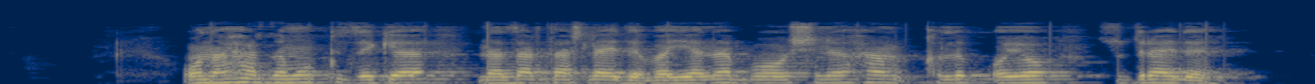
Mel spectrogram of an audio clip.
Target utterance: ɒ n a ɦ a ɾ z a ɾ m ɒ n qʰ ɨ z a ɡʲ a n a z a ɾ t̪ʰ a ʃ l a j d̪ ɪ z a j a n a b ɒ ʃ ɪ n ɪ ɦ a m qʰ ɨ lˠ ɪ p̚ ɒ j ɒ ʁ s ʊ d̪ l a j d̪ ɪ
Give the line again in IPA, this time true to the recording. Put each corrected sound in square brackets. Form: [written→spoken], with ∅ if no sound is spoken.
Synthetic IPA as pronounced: ɒ n a ɦ a ɾ z a [ɾ→∅] m ɒ n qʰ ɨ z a ɡʲ a n a z a ɾ t̪ʰ a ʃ l a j d̪ ɪ [z→v] a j a n a b ɒ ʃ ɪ n ɪ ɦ a m qʰ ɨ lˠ ɪ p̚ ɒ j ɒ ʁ s ʊ d̪ [l→ɾ] a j d̪ ɪ

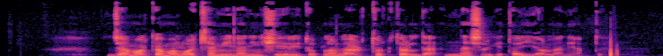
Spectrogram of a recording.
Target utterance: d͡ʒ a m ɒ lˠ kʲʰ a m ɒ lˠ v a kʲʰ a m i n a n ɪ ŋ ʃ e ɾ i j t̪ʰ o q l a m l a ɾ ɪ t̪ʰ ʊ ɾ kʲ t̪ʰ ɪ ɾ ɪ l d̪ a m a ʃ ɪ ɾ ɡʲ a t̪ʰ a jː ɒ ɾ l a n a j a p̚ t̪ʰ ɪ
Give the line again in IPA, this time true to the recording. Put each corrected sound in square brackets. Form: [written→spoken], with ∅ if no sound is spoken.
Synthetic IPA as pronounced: d͡ʒ a m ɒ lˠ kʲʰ a m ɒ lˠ v a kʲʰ a m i n a n ɪ ŋ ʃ e ɾ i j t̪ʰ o [q→p] l a m l a ɾ ɪ t̪ʰ ʊ ɾ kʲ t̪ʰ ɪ ɾ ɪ l d̪ a [m→n] a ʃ ɪ ɾ ɡʲ a t̪ʰ a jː ɒ ɾ l a n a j a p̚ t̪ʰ ɪ

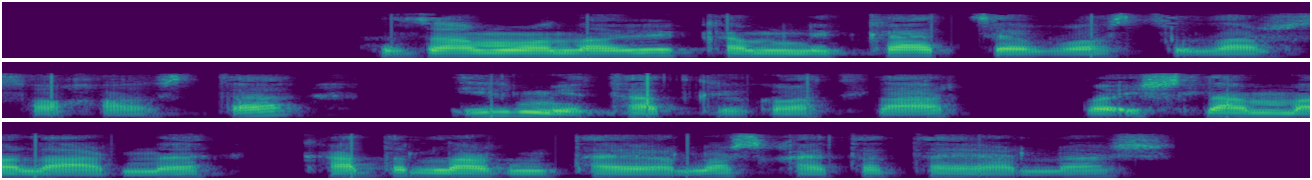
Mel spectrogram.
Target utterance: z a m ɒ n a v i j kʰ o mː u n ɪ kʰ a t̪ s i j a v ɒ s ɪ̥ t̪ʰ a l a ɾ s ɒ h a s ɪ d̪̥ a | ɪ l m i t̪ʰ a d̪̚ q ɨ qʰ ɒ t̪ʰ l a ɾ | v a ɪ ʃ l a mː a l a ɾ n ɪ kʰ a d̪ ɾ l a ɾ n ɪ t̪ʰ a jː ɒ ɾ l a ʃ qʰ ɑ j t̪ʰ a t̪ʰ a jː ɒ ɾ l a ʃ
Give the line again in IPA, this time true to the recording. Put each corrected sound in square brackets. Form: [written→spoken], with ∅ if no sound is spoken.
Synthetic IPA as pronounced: z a m ɒ n a v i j kʰ o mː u n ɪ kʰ a t̪ s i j a v ɒ s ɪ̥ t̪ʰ a l a ɾ s ɒ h a s ɪ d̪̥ a | ɪ l m i t̪ʰ a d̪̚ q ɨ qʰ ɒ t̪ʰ l a ɾ | v a ɪ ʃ l a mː a l a ɾ n ɪ kʰ a d̪ ɾ l a ɾ n ɪ t̪ʰ a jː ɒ ɾ l a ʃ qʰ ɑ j t̪ʰ a t̪ʰ a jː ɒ ɾ l a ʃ

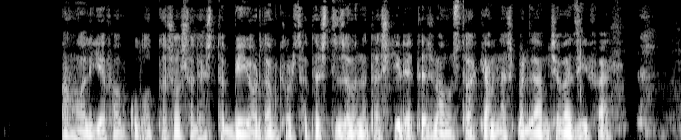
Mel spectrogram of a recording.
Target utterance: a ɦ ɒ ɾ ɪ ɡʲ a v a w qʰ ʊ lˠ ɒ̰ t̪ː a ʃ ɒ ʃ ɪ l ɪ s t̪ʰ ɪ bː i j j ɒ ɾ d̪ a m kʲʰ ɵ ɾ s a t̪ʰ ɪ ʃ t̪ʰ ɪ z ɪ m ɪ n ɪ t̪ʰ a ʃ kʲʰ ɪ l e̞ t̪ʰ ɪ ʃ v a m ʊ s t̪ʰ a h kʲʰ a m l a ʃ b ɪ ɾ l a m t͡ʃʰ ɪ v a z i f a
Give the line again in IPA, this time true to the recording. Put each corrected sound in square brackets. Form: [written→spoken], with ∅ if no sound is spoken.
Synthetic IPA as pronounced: a ɦ ɒ [ɾ→l] ɪ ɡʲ a [v→f] a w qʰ ʊ lˠ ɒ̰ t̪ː a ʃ ɒ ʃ ɪ l ɪ [s→ʃ] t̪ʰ ɪ bː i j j ɒ ɾ d̪ a m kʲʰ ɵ ɾ s a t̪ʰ ɪ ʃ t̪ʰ ɪ z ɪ m ɪ n ɪ t̪ʰ a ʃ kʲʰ ɪ l e̞ t̪ʰ ɪ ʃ v a m ʊ s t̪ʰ a h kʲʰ a m l a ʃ b ɪ ɾ l a m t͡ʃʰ ɪ v a z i f a

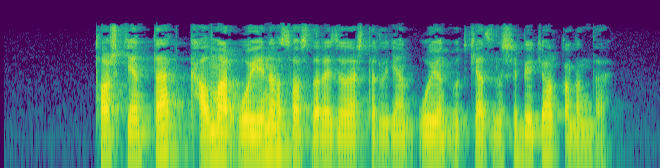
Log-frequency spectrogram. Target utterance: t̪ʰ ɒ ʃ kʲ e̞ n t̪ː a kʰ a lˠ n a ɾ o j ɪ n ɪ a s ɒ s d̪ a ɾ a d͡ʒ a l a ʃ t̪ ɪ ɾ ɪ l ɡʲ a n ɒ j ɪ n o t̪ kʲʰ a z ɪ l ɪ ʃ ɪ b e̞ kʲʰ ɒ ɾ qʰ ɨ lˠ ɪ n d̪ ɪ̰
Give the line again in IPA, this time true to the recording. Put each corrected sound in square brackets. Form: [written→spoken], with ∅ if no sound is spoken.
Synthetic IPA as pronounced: t̪ʰ ɒ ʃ kʲ e̞ n t̪ː a kʰ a lˠ [n→m] a ɾ o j ɪ n ɪ a s ɒ s d̪ a ɾ a d͡ʒ a l a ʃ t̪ ɪ ɾ ɪ l ɡʲ a n [ɒ→o] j ɪ n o t̪ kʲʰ a z ɪ l ɪ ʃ ɪ b e̞ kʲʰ ɒ ɾ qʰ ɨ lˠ ɪ n d̪ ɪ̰

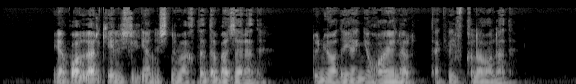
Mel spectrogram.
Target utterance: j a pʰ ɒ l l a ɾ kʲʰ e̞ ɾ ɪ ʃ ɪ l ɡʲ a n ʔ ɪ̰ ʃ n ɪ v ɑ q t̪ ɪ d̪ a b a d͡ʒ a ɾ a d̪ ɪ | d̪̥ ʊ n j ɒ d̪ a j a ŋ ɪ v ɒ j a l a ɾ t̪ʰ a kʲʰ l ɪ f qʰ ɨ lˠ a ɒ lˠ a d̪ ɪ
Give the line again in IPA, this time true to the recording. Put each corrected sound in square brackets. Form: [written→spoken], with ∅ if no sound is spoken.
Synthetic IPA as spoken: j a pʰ ɒ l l a ɾ kʲʰ e̞ [ɾ→l] ɪ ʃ ɪ l ɡʲ a n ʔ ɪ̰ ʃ n ɪ v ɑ q t̪ ɪ d̪ a b a d͡ʒ a ɾ a d̪ ɪ | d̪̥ ʊ n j ɒ d̪ a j a ŋ ɪ [v→ʁ] ɒ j a l a ɾ t̪ʰ a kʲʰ l ɪ f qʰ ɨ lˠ a ɒ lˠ a d̪ ɪ

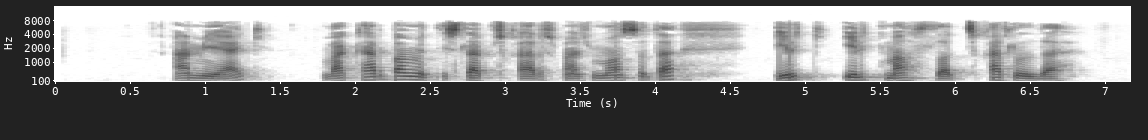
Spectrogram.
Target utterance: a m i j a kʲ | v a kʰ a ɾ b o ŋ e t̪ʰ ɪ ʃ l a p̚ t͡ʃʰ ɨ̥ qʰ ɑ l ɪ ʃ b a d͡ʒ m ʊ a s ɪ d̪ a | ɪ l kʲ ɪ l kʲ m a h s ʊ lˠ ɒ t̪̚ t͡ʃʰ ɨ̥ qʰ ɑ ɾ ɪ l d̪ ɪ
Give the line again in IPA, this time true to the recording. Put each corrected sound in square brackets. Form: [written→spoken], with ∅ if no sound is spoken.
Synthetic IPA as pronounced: a m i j a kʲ | v a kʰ a ɾ b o [ŋ→m] e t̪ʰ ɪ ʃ l a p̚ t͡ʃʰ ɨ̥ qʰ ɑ [l→ɾ] ɪ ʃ [b→m] a d͡ʒ m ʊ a s ɪ d̪ a | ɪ l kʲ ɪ l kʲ m a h s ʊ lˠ ɒ t̪̚ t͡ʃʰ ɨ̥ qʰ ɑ ɾ ɪ l d̪ ɪ

